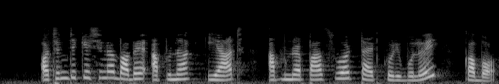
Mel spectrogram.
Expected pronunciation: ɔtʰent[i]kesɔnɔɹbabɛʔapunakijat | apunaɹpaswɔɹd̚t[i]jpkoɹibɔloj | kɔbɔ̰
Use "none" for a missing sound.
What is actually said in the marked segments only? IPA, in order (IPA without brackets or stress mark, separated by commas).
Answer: i, a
